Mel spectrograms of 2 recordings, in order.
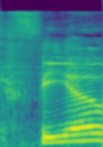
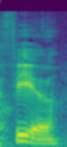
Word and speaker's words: Fio: It's spelled F-I-O. How do you say that? It's like Fio? I don't know. Yeah, Fio. That's how they always pronounced it.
